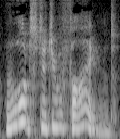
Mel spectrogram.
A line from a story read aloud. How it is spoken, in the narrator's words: asked Prince Victor eagerly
